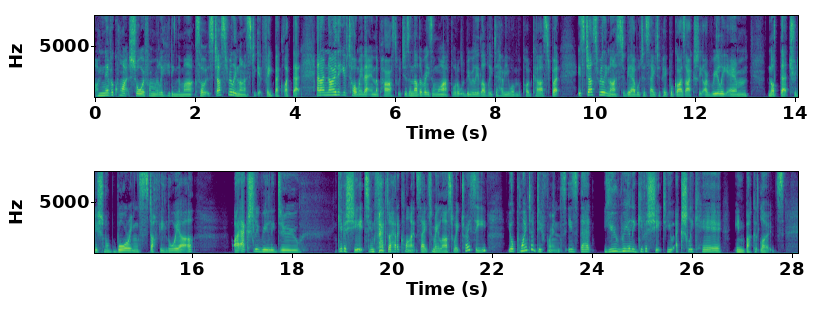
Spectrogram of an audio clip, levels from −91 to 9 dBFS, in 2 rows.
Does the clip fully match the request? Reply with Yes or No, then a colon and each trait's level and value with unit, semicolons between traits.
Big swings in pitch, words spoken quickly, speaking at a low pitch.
No: wide, 6.2 semitones; fast, 230 wpm; medium, 175 Hz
